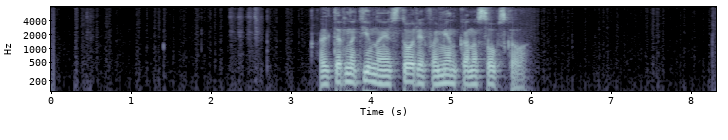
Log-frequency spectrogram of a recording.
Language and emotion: Russian, neutral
